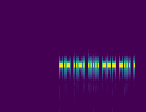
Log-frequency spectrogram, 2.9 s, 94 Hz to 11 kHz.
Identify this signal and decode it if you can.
Morse code, heard as a keyed tone, about 51 wpm, 700 Hz. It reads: KF5OBE
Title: USA Call Signs - 6 Characters - 50wpm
